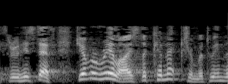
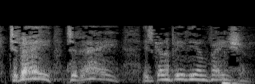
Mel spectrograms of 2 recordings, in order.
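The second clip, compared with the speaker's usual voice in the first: higher-pitched voice of a film character getting the message; French resistance member; 6 semitones higher than usual. Acted. French resistance realising the invasion is today, acted higher-pitched. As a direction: voice the awaited news, pitched up. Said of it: "French resistance are waiting for their message".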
